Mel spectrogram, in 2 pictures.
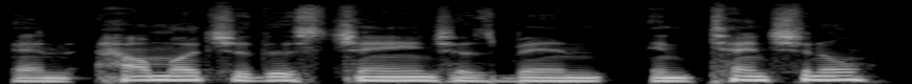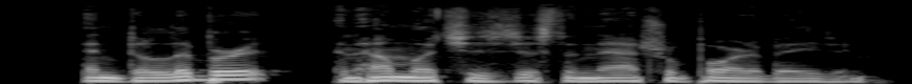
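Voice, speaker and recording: A man's voice: fairly low pitch, fairly quick, no room sound. Youthful-voiced man in his fifties, dry sound. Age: 50s. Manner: relaxed, swears freely, calls guest "man" and "bro". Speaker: interview host. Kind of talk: casual conversational interview.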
